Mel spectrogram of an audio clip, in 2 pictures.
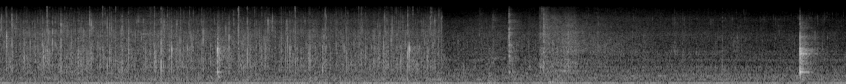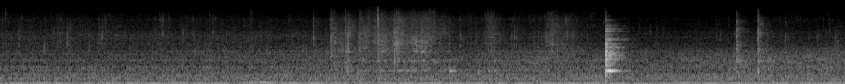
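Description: Cheesy ramen noodles frying and sizzling in a pan with cream and melting mozzarella, crackling louder for the first four seconds and then settling to a softer sizzle. A utensil knocks sharply against the pan twice, about 8 and 14 seconds in.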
